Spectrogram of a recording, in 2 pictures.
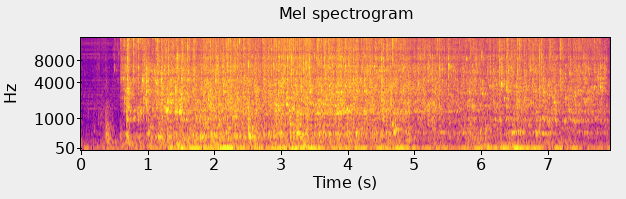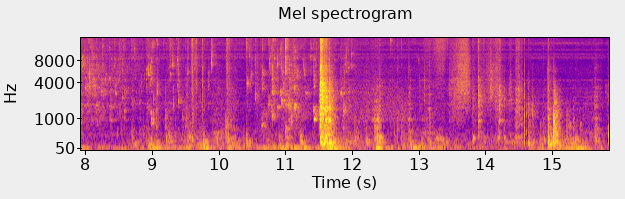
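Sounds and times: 
water pouring into a plastic filter pitcher reservoir: 0.6 - 12.1.

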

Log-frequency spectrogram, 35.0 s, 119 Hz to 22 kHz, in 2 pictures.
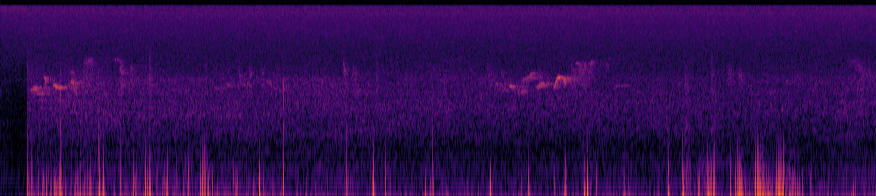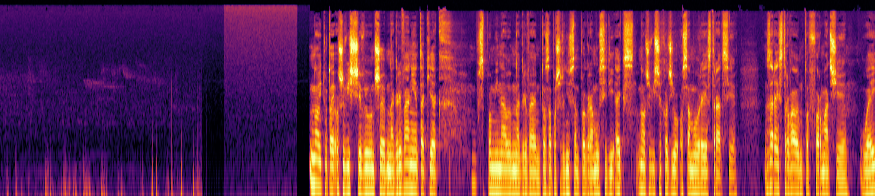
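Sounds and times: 
faint bird-like chirps: 0.6 - 7.5, 9.5 - 12.8, 16.8 - 21.2
low thumps: 0.6 - 21.6
cassette tape hiss without Dolby: 21.5 - 23.5
speech: 23.7 - 35.0.

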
